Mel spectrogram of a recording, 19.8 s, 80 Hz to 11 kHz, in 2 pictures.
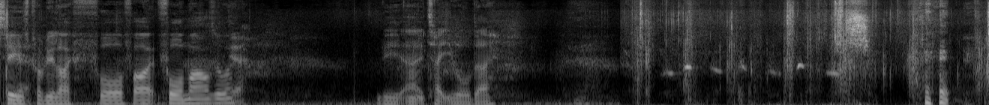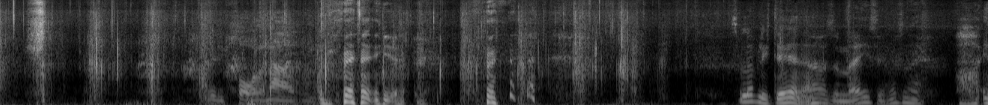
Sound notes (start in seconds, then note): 6.3 is whistling; 9.1 laughs; 13.1 chuckles; 14.6 laughs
